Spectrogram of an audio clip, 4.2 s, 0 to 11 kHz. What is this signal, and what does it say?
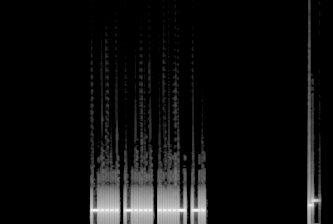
Morse code, heard as a keyed tone, about 40 wpm, 700 Hz. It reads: 664N
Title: Common Cut Numbers - 4-Digit 40wpm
